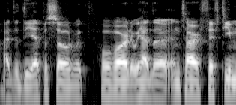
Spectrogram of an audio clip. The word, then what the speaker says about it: Haavard: I pronounce it right if I say hovard is that better yeah hovard is hovard is pretty close yeah there you go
